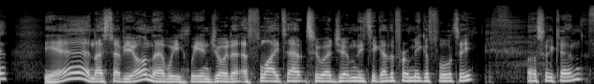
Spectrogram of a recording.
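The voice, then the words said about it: Slightly hoarse voice. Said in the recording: “I'm still slightly hoarse from that event”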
